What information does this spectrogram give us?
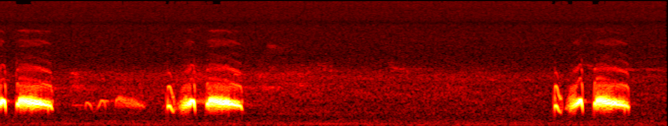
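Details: Spotted dove acting as a decoy, giving the stuttering 'gù cà lăm' coo meant to provoke rivals: three low phrases, each a quick broken double note and then a long steady coo, spaced several seconds apart; soft quieter coos between.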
